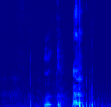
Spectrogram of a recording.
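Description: A person's short, quick vocal sounds about a second in, followed by a cluster of knocks and rustling as the phone is handled.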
